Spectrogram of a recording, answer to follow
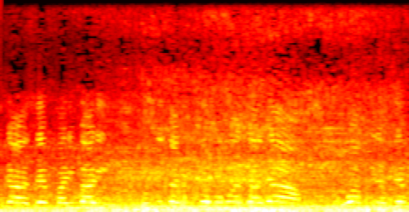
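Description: A man talking over a steady low rumble of a vehicle engine.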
